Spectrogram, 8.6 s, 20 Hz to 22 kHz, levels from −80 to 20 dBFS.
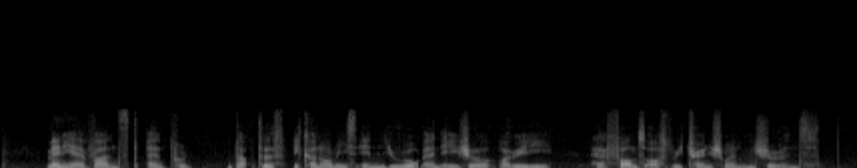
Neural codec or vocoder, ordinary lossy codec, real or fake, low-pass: codec, 16 kHz, 0.8 kbps, ZipCodec; none; fake; none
